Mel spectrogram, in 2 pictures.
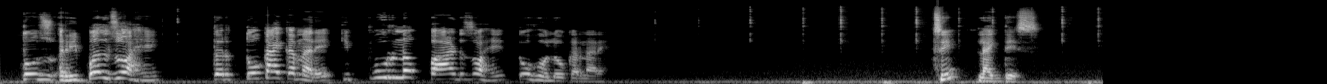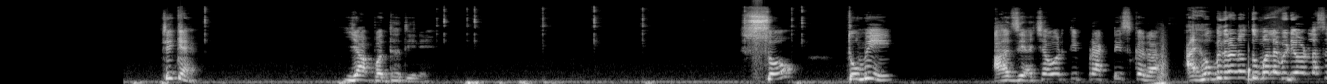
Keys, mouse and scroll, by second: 5.5-13.6 drag, 18.5-24.8 drag.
